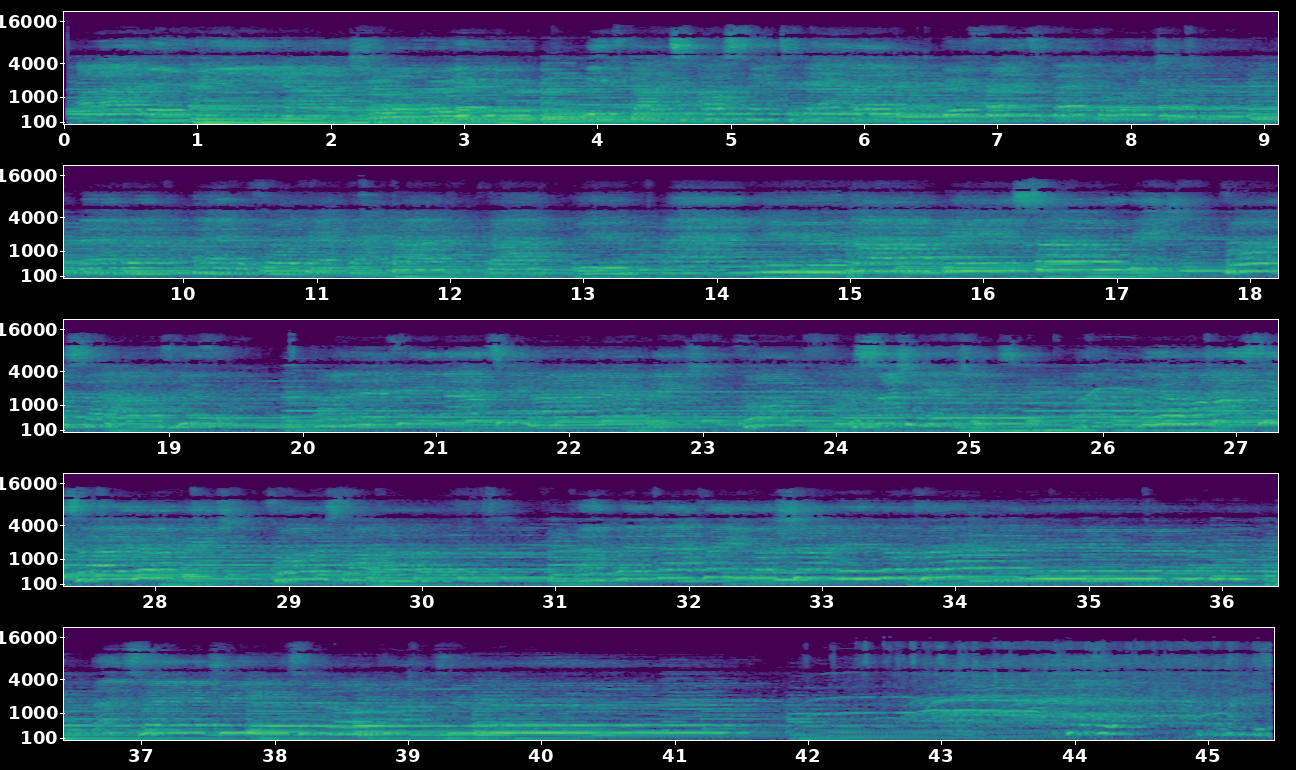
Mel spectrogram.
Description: What a beautiful festival and an amazing setting at Lulworth Castle down the road from where I grew up in Poole.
